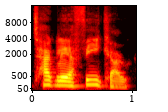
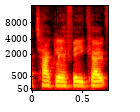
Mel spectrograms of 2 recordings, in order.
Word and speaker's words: Tagliafico: would put in um tagliafico is his uh is his pronunciation thank you very much mr prattan yeah tagliafeco for future pronunciation and uh yeah so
